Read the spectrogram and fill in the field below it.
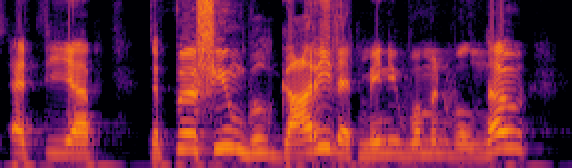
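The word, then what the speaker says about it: Bvlgari: Think for instance at the uh the perfume Bulgari that many women will know that Bulgari the second uh character it's pronounced u but it is actually written as a V that has a value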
